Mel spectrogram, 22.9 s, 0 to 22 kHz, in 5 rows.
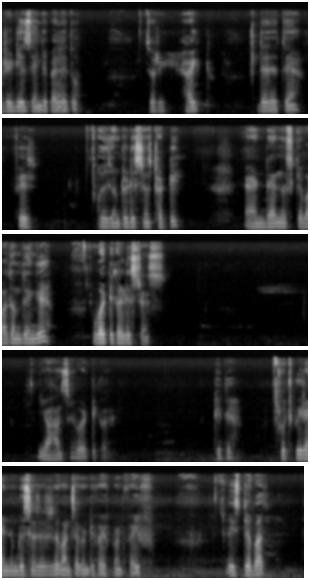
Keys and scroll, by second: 5.5-6.3 typing, 18.1-20.0 typing.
